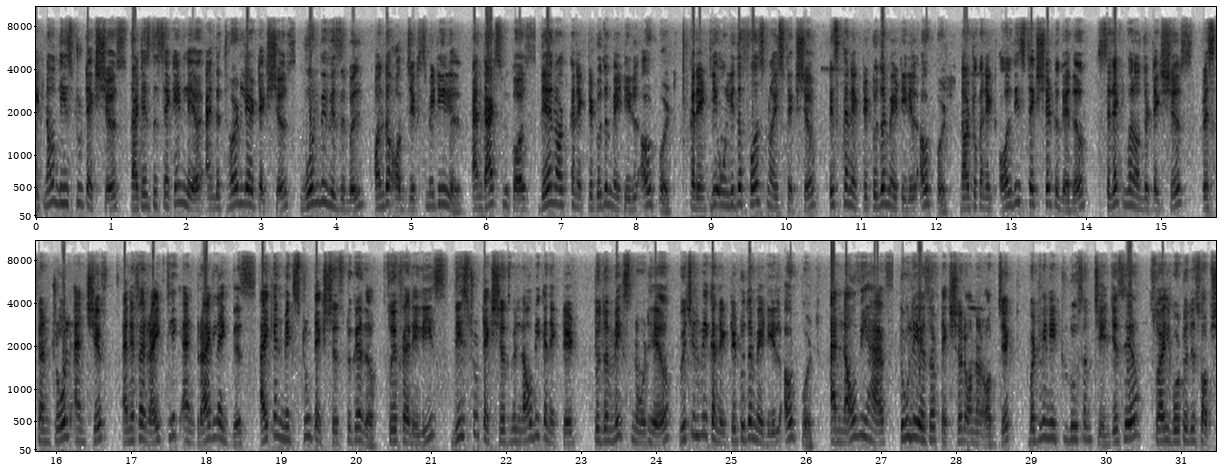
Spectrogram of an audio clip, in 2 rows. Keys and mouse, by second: 1.2-3.4 drag, 8.5 click, 14.1 click, 17.2-20.7 ctrl+shift+drag, 24.3 click.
